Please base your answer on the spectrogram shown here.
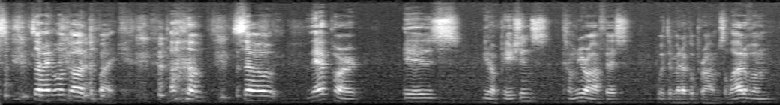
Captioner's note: laughing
